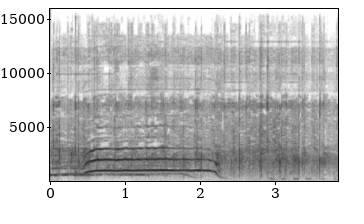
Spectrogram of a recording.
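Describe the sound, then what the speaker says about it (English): Audience at a leadership event applauding and cheering, loud and close, with a rising whoop-like tone and shouts over the clapping that thins out toward the end. "a round of applause for Emily."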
